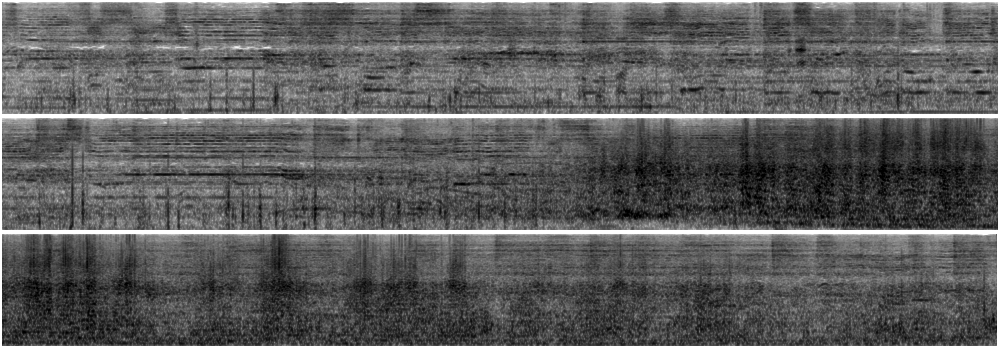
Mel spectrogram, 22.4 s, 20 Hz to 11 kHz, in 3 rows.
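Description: Music plays over the public address. About twelve seconds in, the jet noise of an F-16 fighter climbing overhead at full power swells loud over it, with a crackling edge, and stays loud.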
